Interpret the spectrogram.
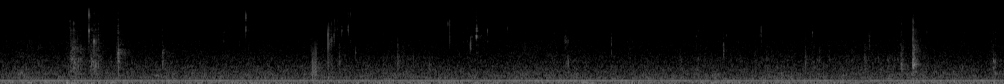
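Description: Close-miked chewing and mouth sounds of someone eating fried chicken strips, fries and toast, with a few short wet clicks and crunches scattered through. A steady low hum runs underneath.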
